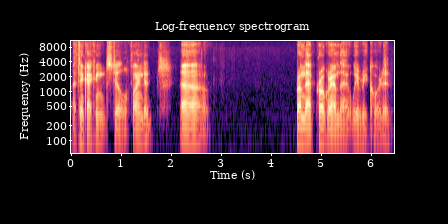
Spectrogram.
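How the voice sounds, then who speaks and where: An older man hosting a casual panel chat, halting, putting questions to the guests. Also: low-pitched, flat delivery, pushed and bright, dry recording. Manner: slow, halting, questions with rising lift. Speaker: talk show host.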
